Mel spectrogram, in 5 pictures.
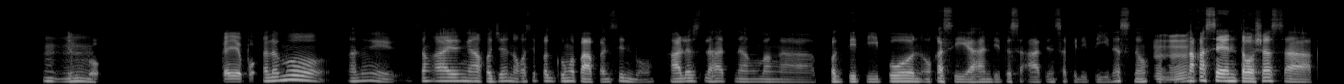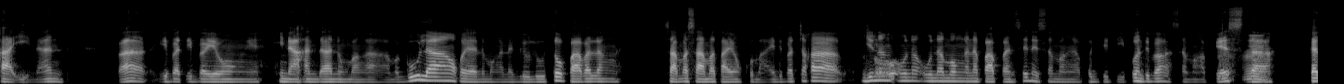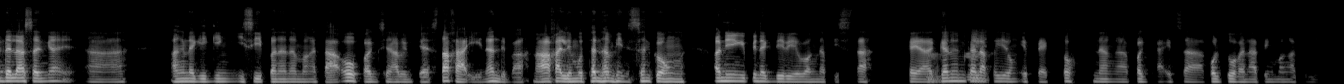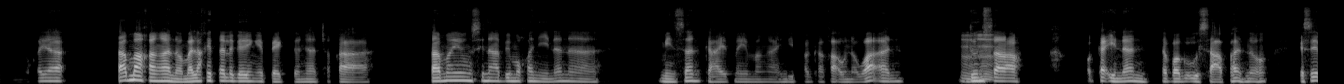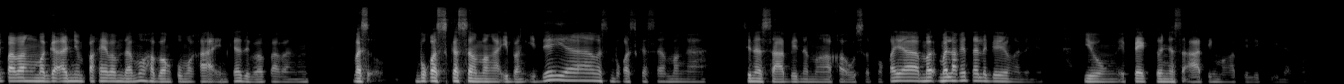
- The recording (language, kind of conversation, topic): Filipino, unstructured, Ano ang papel ng pagkain sa ating kultura at pagkakakilanlan?
- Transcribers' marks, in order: other background noise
